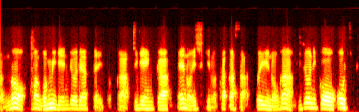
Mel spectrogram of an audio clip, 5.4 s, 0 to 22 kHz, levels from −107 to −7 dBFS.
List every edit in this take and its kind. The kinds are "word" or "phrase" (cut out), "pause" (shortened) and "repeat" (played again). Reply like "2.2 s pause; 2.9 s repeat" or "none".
4.4 s pause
